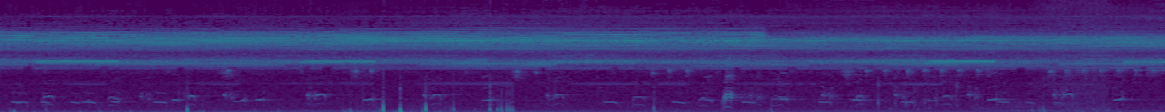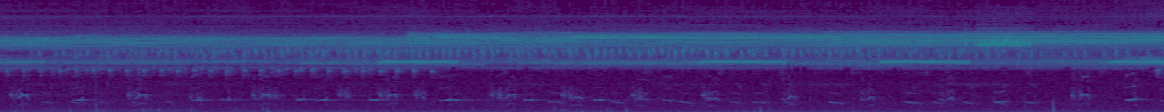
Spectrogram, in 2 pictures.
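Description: Night insect chorus: a steady, high-pitched shrill of crickets with a fine pulsing texture, with many short chirping calls scattered lower down and a few faint clicks.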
